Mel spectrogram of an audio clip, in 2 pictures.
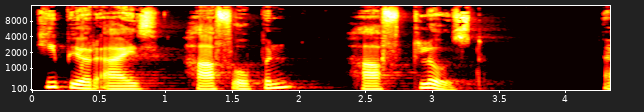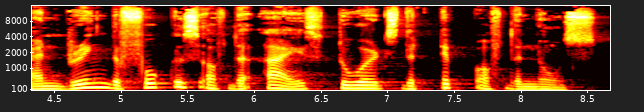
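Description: Very dark-voiced man guiding meditation, long reverb. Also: mid-range voice, animated. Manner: measured, instructional phrasing in short pauses. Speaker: meditation instructor. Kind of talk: guided meditation narration.

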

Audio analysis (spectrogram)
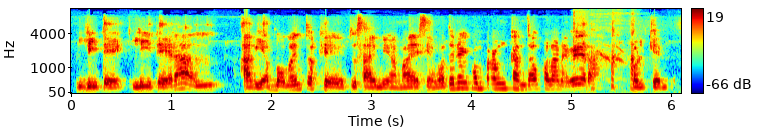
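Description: A man's voice: fairly high pitch, brisk, darkish tone, dull audio, a little hiss or hum. A man who grew up speaking English, chatting as an interview guest and rambling with lots of fillers and restarts. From born in Chicago, raised partly in Puerto Rico. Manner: rambling, many fillers and restarts, laughs often. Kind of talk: casual live interview chat.

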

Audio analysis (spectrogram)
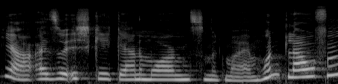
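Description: A woman's voice: fairly high pitch, big pitch swings, normal speed. Chatty woman. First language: French. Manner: chatty, laughs often, lots of fillers. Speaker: wedding planner. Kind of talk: casual podcast interview.

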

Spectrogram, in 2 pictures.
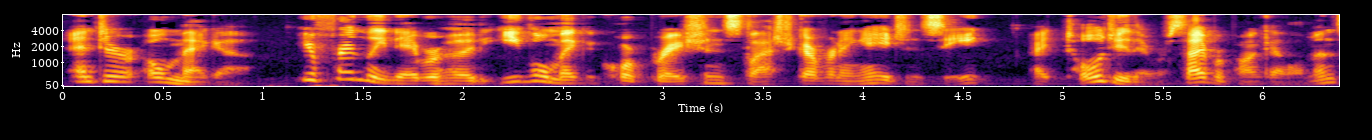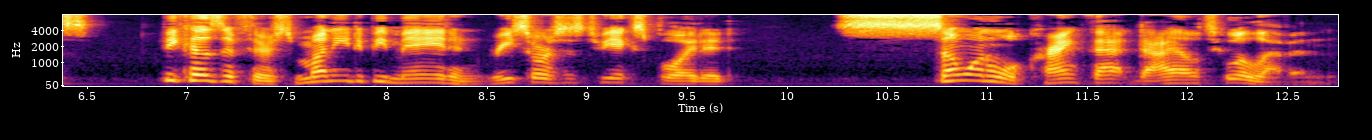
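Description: Animated, bright-voiced man hosting a podcast. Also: a little high, brisk, low-quality recording. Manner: wry, tongue-in-cheek asides. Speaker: podcast host reviewing comics. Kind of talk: scripted solo review narration.

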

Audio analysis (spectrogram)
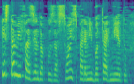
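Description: A high-voiced, proud young widow. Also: female voice, very animated, a little fast, a little mellow. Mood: indignant. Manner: formal, earnest, emphatic. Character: proud, principled young widowed landowner, firm and dignified. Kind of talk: radio drama acting.

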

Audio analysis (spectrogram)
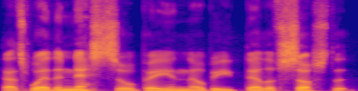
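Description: A man's voice: low voice, little pitch movement, clean tone, no echo, studio quality. A man hosting a podcast, joking and firing off questions in casual chat. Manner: joking, asks quick questions. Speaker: podcast host.

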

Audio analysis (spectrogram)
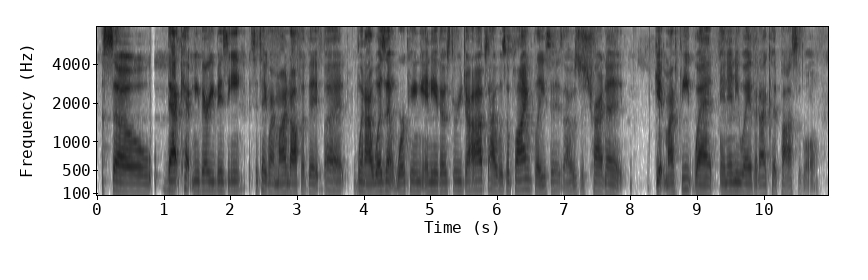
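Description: A young woman from Indiana with a low voice and a slight rasp answers interview questions. She tells her story with an easy, storytelling flow, often breaking into laughs. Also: level tone, normal speed, darkish tone. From Indiana, USA. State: slightly raspy voice. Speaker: TV news anchor, guest.

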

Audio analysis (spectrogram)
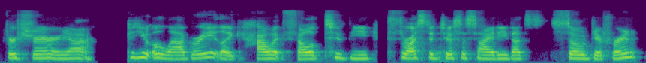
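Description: A woman's voice: medium pitch, fairly even intonation, moderate pace. A young woman, speaking casually as a podcast co-host.

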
